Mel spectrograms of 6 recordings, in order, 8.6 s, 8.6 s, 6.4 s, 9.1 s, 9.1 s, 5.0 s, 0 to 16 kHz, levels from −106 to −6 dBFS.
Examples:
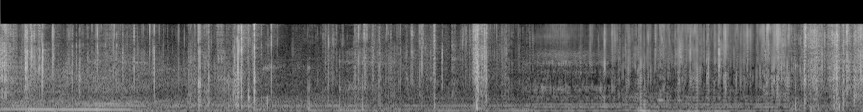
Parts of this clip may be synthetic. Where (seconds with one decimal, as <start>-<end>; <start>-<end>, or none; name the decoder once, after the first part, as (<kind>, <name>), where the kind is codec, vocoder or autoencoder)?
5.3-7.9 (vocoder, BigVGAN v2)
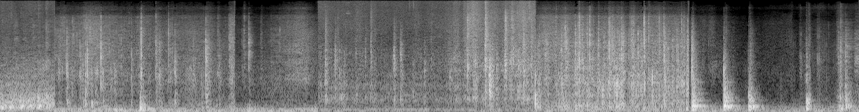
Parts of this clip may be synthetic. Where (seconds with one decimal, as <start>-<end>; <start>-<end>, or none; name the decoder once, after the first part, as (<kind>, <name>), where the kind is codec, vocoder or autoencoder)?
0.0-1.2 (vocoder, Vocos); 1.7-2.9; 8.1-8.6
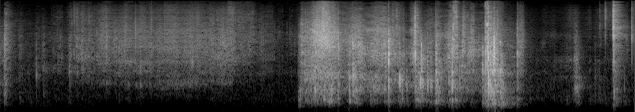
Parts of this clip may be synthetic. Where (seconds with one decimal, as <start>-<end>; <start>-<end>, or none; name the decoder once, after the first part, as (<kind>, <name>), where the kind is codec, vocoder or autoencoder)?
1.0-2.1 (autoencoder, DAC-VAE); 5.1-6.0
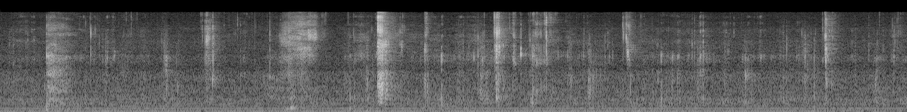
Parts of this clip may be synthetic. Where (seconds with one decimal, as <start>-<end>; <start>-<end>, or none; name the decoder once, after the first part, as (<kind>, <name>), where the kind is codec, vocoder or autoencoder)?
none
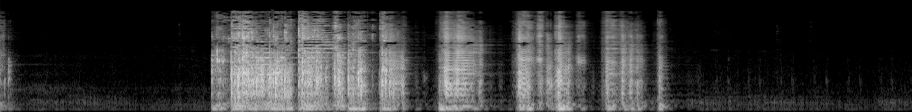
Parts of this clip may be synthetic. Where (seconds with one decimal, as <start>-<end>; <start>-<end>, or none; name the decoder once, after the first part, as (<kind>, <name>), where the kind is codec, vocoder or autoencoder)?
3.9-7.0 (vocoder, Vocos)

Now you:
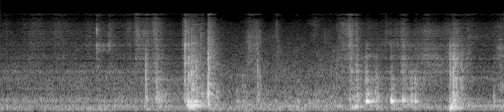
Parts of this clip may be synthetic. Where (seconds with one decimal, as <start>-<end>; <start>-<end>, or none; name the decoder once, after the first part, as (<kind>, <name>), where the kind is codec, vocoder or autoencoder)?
0.0-1.9 (codec, SNAC); 3.4-5.0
